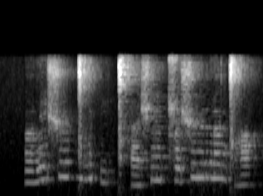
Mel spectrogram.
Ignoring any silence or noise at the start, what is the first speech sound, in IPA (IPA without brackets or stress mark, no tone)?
ə̃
